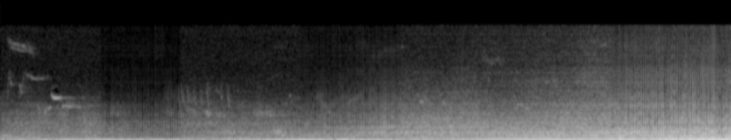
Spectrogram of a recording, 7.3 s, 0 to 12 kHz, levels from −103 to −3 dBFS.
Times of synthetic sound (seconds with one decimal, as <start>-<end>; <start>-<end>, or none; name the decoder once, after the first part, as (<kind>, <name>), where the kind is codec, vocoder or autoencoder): 1.0-1.8 (vocoder, BigVGAN v2); 3.0-4.0; 6.1-7.3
